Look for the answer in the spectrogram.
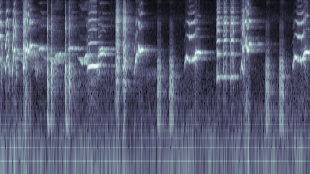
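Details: Jalak starling trigger and tutoring song: dense chattering squawks interleaved with short whistled notes, lively and irregular, the phrases tumbling one after another.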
